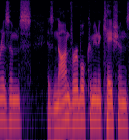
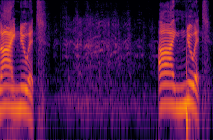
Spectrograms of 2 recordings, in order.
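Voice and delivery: imitated delighted outburst, higher and louder; triumphant exclamation; 10 semitones higher, 12 dB louder, slower than usual. Old gym lady learns he's a pastor, triumphant exclamation. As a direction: exclaim it like your hunch just proved true.

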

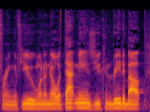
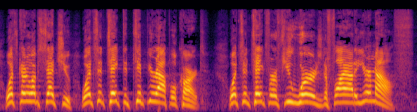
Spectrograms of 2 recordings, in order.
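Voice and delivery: high, loud, challenging sermon; full-force preaching; 9 semitones higher, 11 dB louder than usual. Real, not acted. Pastor challenging believers on how they react, full-force preaching. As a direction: confront the congregation with punched questions.

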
